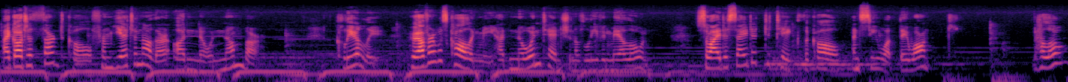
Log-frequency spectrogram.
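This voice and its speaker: A woman's voice: mid-range voice, expressive, unhurried. A woman reading a scripted creepypasta story as host and narrator. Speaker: host and narrator of horror stories. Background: music.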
